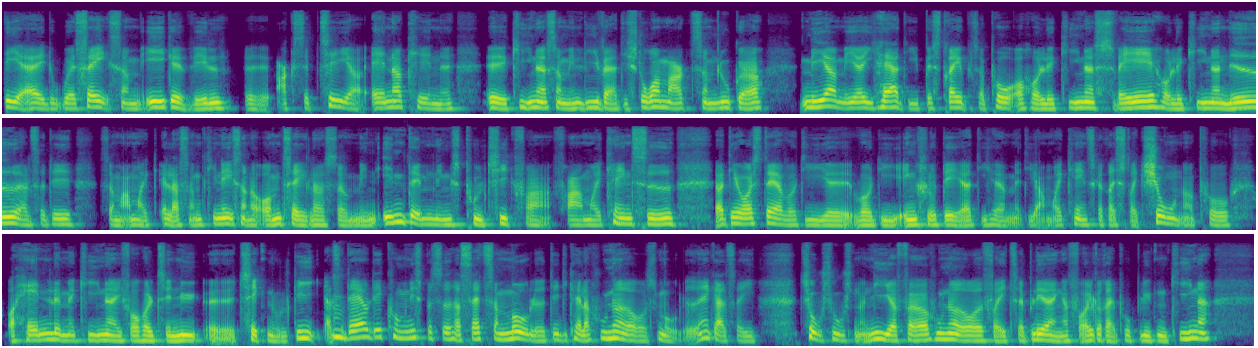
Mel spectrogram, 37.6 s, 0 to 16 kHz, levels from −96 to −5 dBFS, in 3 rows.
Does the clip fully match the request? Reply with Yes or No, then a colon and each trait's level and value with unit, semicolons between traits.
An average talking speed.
Yes: average, 160 wpm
